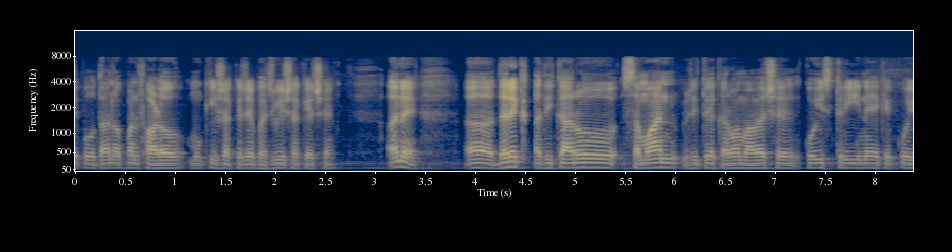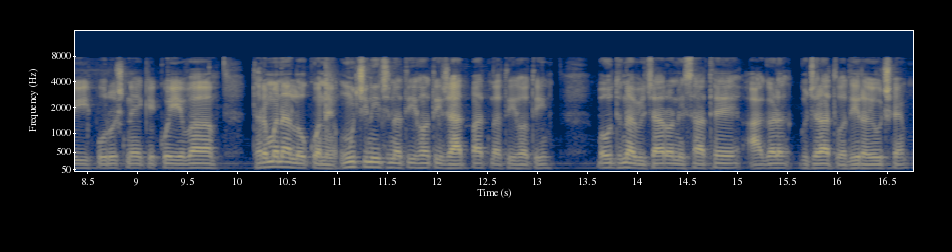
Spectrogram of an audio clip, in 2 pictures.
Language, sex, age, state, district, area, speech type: Gujarati, male, 30-45, Gujarat, Surat, urban, spontaneous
